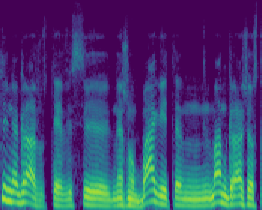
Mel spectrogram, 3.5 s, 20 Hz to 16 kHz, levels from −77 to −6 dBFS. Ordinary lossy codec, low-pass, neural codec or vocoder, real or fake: Opus, 16 kbps; 14.4 kHz; none; real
